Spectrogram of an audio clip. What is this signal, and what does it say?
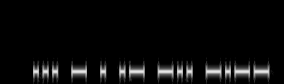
Morse code, heard as a keyed tone, about 25 wpm, 600 Hz. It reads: STEADY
